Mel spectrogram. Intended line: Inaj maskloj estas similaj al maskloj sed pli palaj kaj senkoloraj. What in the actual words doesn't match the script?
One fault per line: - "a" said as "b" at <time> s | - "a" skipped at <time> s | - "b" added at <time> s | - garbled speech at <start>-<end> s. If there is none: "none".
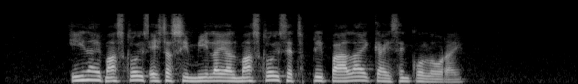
none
